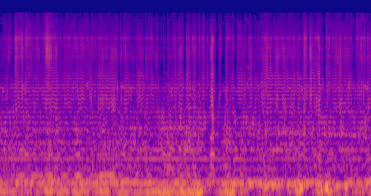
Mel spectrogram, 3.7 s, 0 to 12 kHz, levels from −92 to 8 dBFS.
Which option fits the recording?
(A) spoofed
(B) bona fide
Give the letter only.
A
